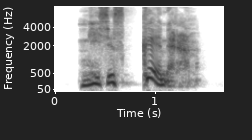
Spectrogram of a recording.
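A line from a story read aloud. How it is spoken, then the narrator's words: Exclaimed. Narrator (Russian): воскликнул Стэнхоуп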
